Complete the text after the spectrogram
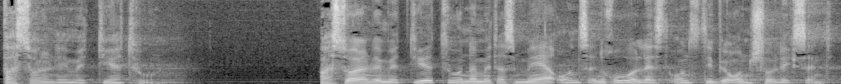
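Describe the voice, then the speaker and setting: German preacher in a reverberant hall. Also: male voice, medium pitch, animated, moderate pace, mellow. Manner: earnest exhortation with rising emphasis. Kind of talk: sermon.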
